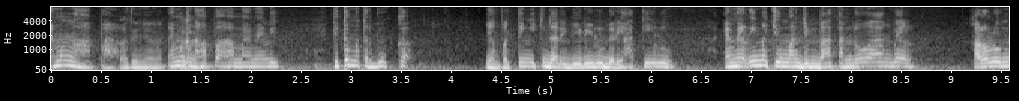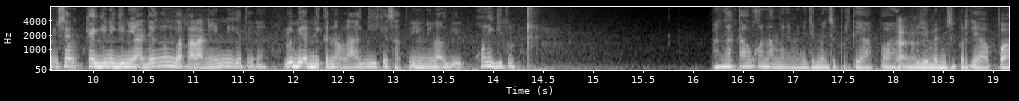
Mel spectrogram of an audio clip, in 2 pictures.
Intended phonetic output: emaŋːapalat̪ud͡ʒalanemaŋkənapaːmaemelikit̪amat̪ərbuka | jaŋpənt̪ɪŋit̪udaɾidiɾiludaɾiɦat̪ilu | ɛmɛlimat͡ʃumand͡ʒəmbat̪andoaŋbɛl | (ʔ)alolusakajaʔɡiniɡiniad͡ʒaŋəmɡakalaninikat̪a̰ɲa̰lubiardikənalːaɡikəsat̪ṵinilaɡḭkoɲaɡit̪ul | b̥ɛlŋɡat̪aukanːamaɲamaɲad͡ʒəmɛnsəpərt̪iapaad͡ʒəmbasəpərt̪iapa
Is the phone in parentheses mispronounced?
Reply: yes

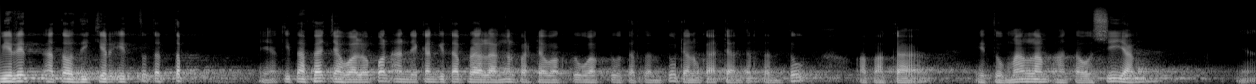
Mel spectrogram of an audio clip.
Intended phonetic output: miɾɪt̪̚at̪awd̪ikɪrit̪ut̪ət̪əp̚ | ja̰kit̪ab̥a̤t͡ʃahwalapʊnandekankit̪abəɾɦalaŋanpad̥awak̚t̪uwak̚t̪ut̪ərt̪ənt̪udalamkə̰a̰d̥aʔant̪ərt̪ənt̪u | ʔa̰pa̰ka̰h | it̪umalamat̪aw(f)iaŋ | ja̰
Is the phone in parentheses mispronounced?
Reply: yes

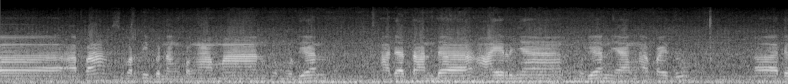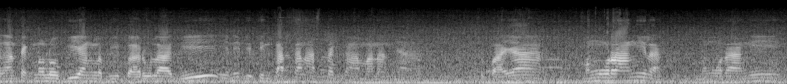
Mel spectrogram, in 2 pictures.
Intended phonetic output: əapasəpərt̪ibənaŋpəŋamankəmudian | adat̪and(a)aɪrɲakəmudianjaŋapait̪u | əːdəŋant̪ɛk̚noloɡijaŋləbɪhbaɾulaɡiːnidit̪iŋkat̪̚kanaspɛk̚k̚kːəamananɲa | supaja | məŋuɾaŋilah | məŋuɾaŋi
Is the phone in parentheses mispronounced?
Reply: no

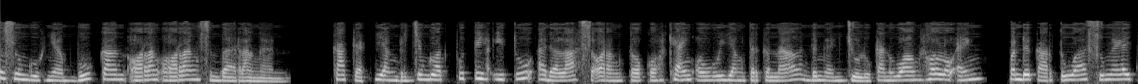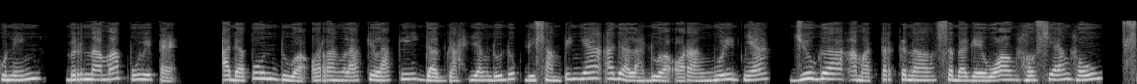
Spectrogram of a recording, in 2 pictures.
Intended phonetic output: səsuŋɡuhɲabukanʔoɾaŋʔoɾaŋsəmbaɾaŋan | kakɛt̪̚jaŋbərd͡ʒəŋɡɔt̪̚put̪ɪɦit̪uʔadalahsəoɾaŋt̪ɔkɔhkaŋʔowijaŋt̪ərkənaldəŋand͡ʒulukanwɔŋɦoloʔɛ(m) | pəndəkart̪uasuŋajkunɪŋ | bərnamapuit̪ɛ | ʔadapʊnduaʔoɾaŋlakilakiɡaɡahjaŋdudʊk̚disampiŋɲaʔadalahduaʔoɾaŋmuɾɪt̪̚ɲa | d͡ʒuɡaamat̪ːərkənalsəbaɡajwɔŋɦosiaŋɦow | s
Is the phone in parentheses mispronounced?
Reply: yes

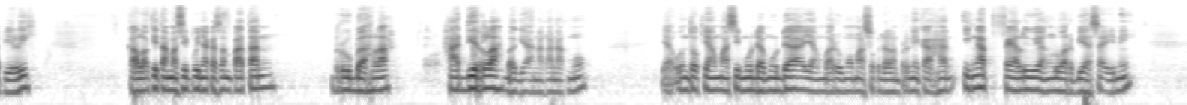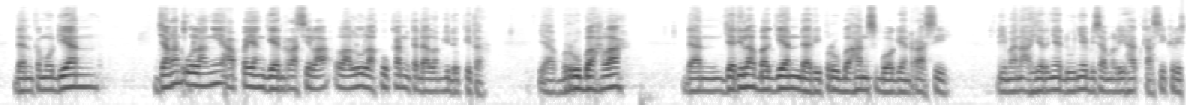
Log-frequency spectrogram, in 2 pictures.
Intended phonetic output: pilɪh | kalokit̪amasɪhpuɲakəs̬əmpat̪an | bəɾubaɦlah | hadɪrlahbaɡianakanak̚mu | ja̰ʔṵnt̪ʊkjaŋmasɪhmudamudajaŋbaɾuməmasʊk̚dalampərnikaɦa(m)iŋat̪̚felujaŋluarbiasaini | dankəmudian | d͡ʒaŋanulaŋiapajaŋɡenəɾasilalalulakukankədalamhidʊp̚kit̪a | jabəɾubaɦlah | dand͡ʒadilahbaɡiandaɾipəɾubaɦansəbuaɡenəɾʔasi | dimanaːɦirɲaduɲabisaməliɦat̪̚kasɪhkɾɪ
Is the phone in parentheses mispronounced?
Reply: yes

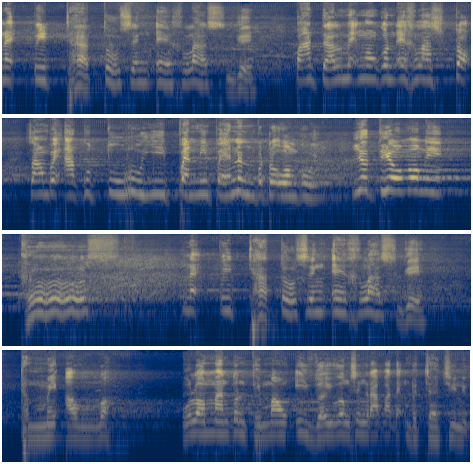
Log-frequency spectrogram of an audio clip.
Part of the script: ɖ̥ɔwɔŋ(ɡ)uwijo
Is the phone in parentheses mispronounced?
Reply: yes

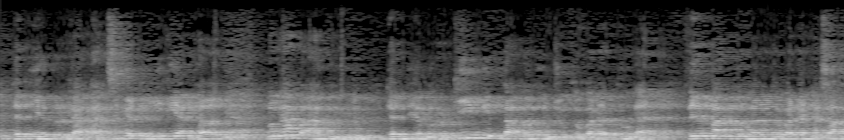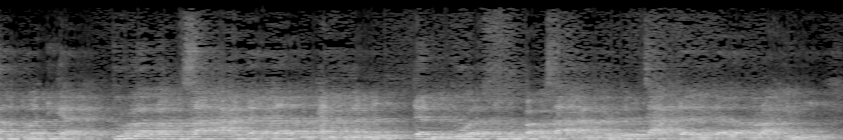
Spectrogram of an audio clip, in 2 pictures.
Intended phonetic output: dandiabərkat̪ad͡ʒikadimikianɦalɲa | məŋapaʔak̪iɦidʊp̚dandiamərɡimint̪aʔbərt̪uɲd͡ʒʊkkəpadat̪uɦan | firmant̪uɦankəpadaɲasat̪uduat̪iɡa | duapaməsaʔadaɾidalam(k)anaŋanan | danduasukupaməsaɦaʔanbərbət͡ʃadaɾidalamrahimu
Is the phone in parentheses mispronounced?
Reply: no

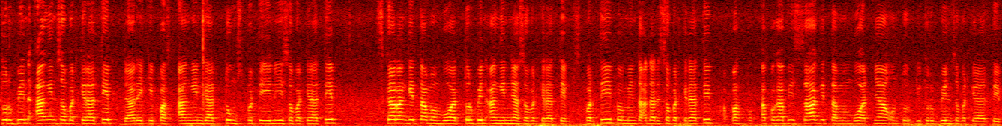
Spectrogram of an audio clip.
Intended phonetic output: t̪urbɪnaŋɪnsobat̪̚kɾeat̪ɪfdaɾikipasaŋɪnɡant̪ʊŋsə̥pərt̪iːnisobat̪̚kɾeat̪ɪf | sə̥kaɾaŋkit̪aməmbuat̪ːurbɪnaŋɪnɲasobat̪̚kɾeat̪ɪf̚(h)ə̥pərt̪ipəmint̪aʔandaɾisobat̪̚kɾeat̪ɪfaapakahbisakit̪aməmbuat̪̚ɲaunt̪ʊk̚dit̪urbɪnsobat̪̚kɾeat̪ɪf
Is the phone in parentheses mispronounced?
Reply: yes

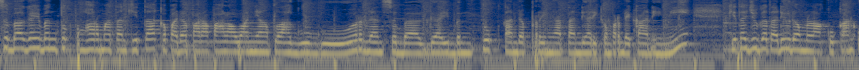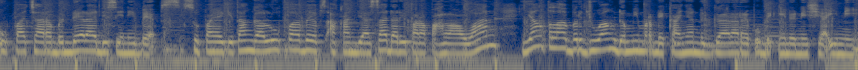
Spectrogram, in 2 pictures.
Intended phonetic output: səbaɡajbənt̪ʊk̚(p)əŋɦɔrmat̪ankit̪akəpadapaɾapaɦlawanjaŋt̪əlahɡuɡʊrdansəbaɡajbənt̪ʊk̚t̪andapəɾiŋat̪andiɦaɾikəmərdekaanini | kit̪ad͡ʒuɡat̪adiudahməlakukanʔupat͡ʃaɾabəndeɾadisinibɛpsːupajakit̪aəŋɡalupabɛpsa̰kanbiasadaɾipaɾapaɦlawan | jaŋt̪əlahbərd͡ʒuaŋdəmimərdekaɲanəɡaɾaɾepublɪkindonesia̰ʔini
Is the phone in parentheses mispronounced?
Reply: no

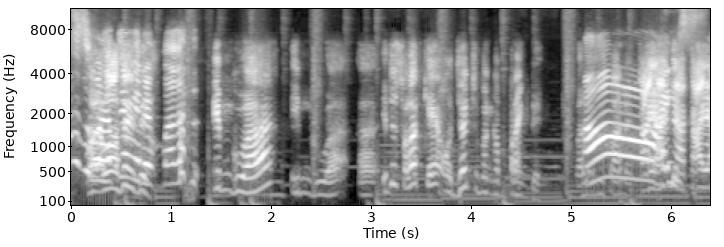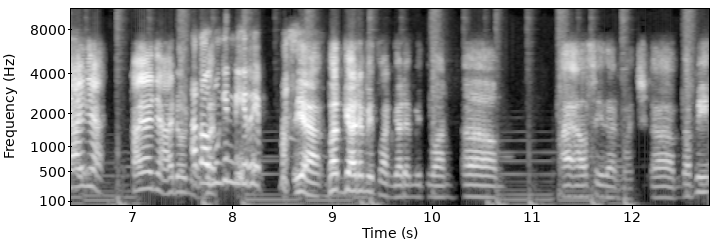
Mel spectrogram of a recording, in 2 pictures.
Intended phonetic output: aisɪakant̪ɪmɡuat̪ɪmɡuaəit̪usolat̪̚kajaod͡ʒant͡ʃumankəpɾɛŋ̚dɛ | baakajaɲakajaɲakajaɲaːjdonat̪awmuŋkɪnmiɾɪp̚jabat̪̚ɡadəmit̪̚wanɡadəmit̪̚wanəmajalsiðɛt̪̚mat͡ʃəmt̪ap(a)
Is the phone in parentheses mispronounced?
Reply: yes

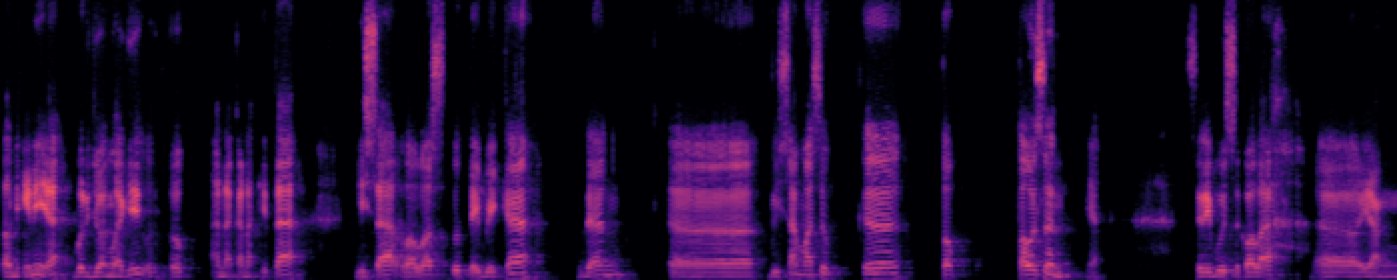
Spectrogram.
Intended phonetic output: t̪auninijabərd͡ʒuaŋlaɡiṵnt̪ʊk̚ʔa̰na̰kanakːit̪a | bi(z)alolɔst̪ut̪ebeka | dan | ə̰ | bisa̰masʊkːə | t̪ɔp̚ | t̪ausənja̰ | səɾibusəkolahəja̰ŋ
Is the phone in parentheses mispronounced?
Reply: yes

